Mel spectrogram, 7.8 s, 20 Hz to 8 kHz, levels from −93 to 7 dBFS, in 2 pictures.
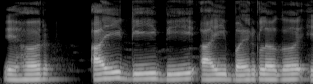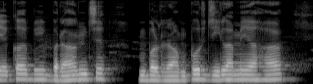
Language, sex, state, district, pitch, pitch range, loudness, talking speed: Chhattisgarhi, male, Chhattisgarh, Balrampur, 135 Hz, 130-140 Hz, -27 LUFS, 90 wpm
